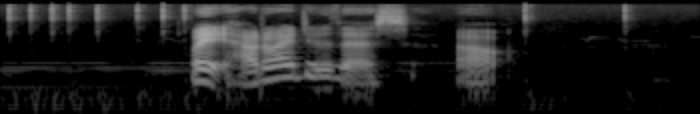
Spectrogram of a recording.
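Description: A young woman speaks briefly with animation into a microphone, close by.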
